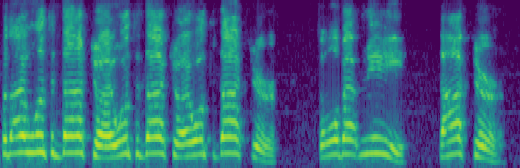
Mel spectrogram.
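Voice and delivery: whiny, high, bratty put-on voice. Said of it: "whiny little shit".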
